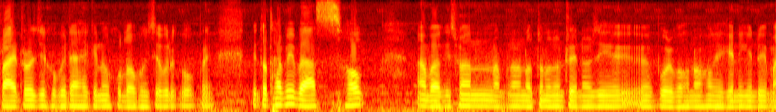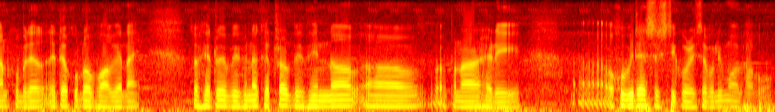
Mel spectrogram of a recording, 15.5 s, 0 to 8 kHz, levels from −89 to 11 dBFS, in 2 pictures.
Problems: constant background noise, background conversations at intervals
